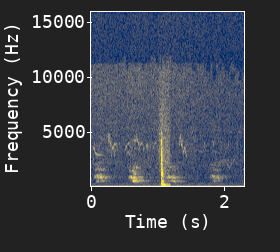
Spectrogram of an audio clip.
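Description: A door lock clicks sharply.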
